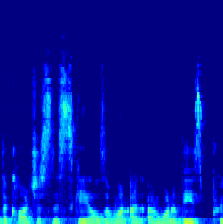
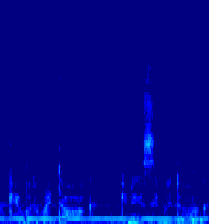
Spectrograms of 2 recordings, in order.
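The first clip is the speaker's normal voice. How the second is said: hushed whisper so the dog is not disturbed; 14 dB quieter than usual. Real, not acted. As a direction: breathe the words, no voice at all. Quietly pointing out the dog.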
